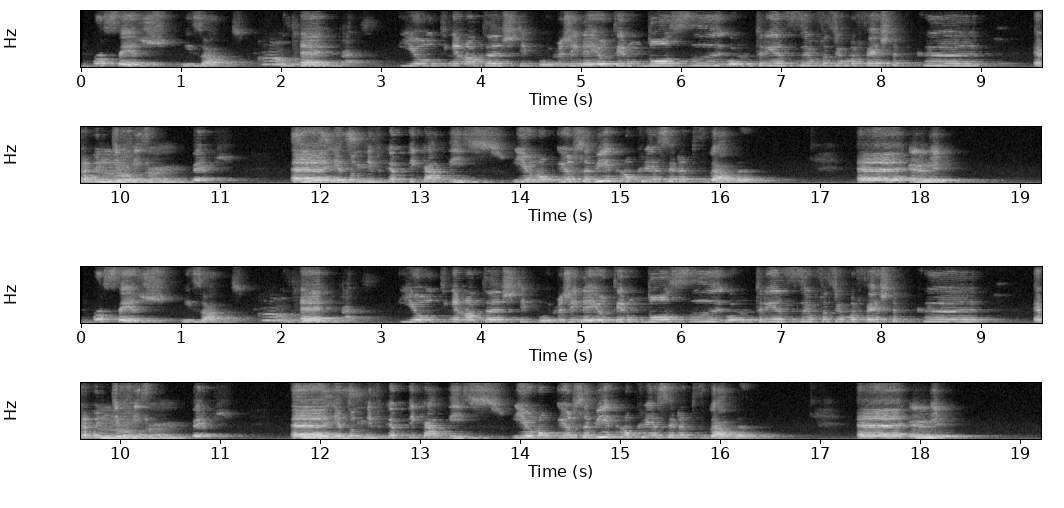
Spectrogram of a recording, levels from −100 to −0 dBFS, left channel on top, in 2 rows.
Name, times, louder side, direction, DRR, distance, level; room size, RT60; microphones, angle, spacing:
voice 1, 0.1-1.4 2.2-2.7 3.2-9.0 9.5-10.2 10.7-10.9 11.7-16.4 17.4-18.2, right 1 dB, 10° right, 6 dB, 0.4 m, -27 dB
voice 2, 1.8-2.4 9.7-10.6 11.8-12.5 17.9-18.2, right 1 dB, 55° left, 0 dB, 1.6 m, -26 dB
7.5 x 3.7 x 5.0 m, 0.77 s
head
